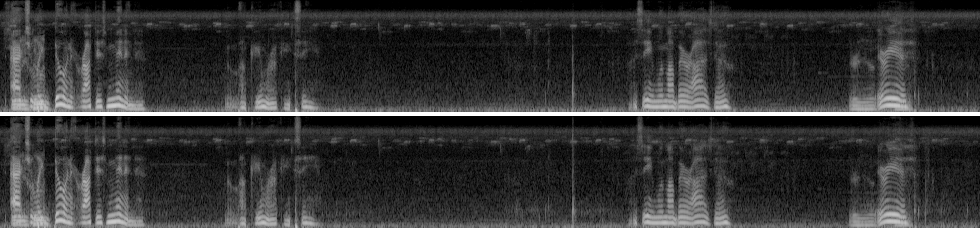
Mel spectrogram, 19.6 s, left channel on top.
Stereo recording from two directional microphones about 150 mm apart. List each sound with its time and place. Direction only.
0.2 s speech: centre (ahead or behind)
4.6 s speech: centre (ahead or behind)
12.8 s speech: 5° right (ahead or behind)
17.0 s speech: 65° left (ahead or behind)
17.6 s speech: 5° right (ahead or behind)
